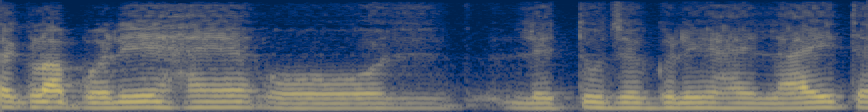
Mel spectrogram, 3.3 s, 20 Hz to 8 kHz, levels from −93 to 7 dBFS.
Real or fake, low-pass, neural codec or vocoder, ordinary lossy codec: fake; none; codec, 16 kHz, 0.4 kbps, LongCat-Audio-Codec; none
